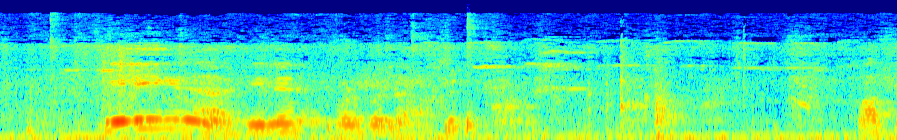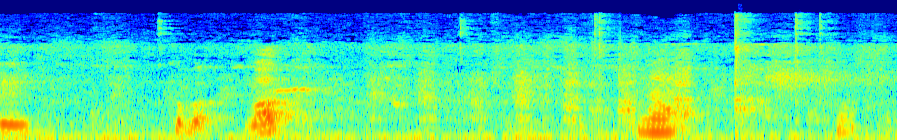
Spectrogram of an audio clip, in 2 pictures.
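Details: Labrador Retriever at a training session for basic commands, giving short rising-and-falling whines and whimpers among breathy sounds, while a man speaks praise and commands such as sit down and good boy in Malayalam.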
